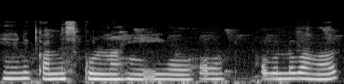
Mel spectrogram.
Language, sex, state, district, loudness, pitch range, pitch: Chakma, female, Tripura, Dhalai, -13 LUFS, 235-265 Hz, 250 Hz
